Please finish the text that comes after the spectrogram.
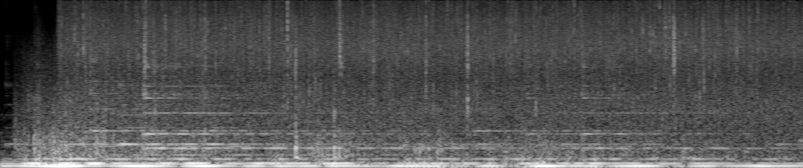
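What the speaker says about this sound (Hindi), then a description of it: "उस रात तेज बारिश हो रही थी और ओले गिर रहे थे।" Heavy rain pours steadily at night, a dense hiss of drops hitting surfaces with sharp scattered impacts that could be hail, occasional low rumbles underneath, continuous and fairly close.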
